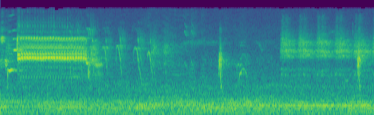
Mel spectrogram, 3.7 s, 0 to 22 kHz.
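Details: Great-tailed grackle in Taos, New Mexico, 17 June 2017, gives a harsh, buzzy note lasting under a second, a few soft clicks, then a second buzzy burst at the end.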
